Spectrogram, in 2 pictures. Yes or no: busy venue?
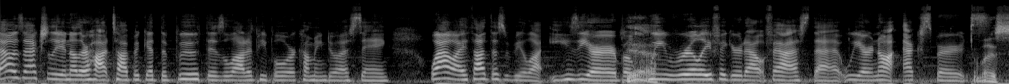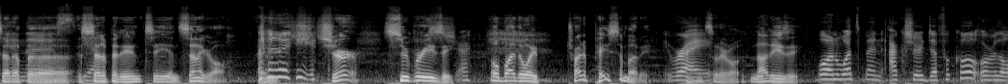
yes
